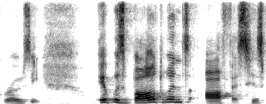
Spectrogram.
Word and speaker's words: Rossi: These are two defense attorneys from two different offices, Rossi and Baldwin. Rossi had nothing to do with it, or Rosie. I think they pronounce his name more like Rosie.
